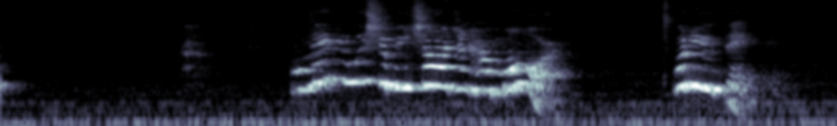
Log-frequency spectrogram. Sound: scoffs

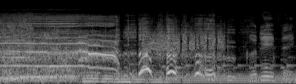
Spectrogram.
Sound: bear growling; screaming; panting

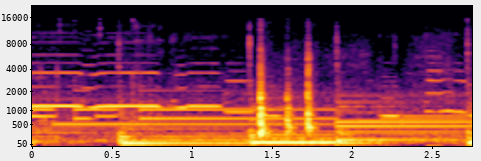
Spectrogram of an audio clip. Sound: knocking

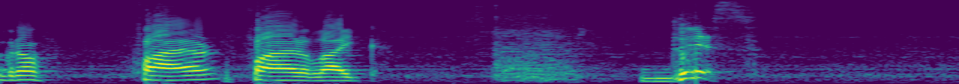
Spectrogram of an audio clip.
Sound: whooshing

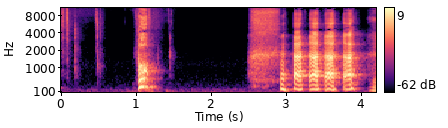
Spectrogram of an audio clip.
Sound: he gasps jokingly; he laughs

